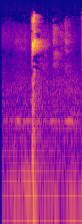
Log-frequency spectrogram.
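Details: Lovebird male in breeding condition, used as a lure to provoke males to ngekek trilling; two piercing high chirps about one second apart over a quiet low background hum.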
